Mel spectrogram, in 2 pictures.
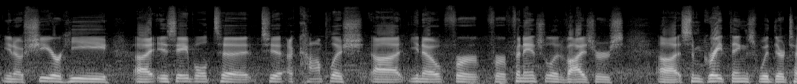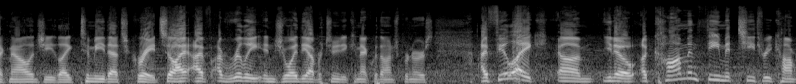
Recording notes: Special episode from T3. Live from the T3 floor expo floor.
